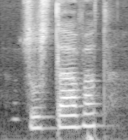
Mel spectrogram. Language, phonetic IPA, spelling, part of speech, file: Czech, [ˈzuːstaːvat], zůstávat, verb, Cs-zůstávat.ogg
- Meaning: imperfective form of zůstat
